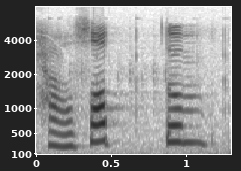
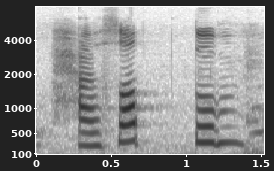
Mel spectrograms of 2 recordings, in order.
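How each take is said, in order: Both takes have the same delivery.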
